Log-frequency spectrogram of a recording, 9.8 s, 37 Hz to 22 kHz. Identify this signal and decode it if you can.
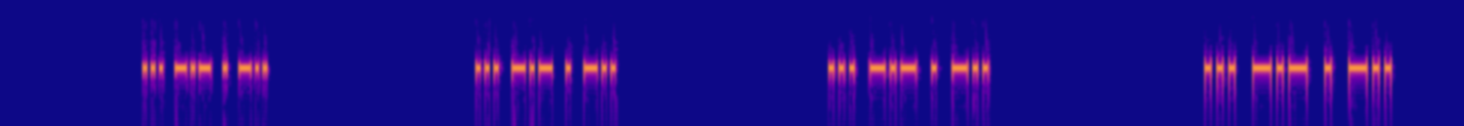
Morse code, heard as a keyed tone, about 36 wpm, 700 Hz. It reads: SKED SKED SKED SKED
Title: Speed-Racing Abbreviations - 30wpm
